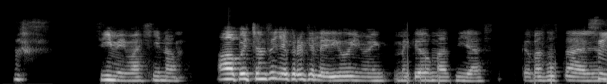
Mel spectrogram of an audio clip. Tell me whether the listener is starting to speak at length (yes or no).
yes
